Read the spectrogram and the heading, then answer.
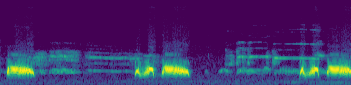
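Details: Spotted dove decoy calling in the 'thúc gù' lure style to stimulate newly caught doves: three long low rough coos, two led by hooked double notes, with thin high drawn-out calls from other birds behind.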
